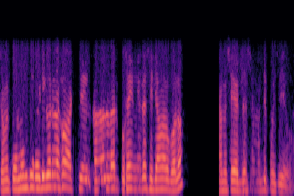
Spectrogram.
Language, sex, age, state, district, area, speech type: Bengali, male, 18-30, West Bengal, Uttar Dinajpur, urban, conversation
